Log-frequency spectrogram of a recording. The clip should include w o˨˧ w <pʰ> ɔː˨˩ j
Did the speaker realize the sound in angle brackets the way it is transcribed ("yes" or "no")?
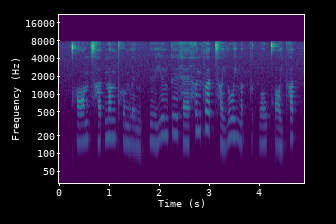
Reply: no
